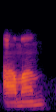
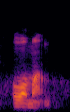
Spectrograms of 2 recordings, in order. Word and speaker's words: Åhman: Like in English, everyone says Åhman, but in Swedish, it's Åhman, but yeah. It doesn't really matter. I don't care.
